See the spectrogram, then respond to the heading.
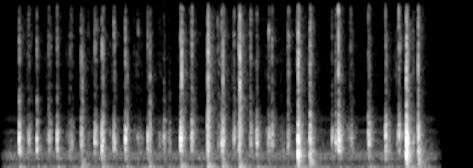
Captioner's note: keyboard typing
